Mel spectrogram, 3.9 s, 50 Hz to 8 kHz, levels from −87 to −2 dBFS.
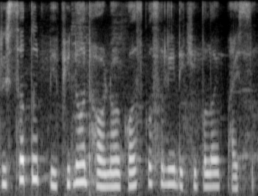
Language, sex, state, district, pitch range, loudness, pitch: Assamese, female, Assam, Kamrup Metropolitan, 200-250 Hz, -18 LUFS, 215 Hz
